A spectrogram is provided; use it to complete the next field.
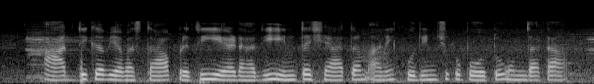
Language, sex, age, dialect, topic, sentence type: Telugu, female, 18-24, Utterandhra, banking, statement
